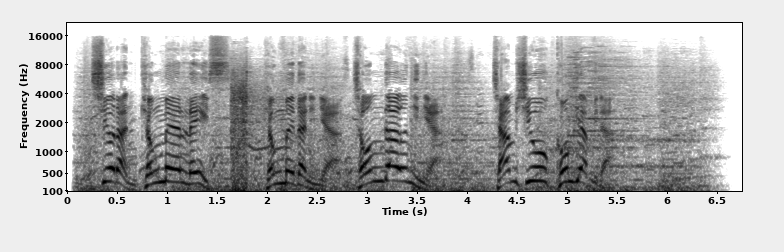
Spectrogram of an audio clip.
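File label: Korean, male, commercial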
